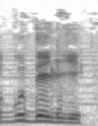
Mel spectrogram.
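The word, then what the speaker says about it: Gudelj: Σου άρεσε τον Γκούντελι, είναι έτσι, έτσι προφέρεται, τι να κάνουμε.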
